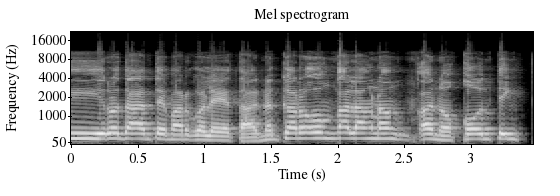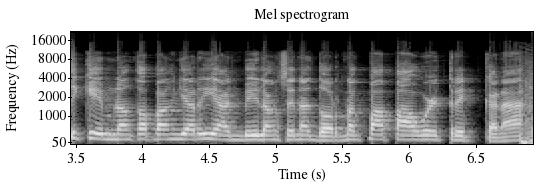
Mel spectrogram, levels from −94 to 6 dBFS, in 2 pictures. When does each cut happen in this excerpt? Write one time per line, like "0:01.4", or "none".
none

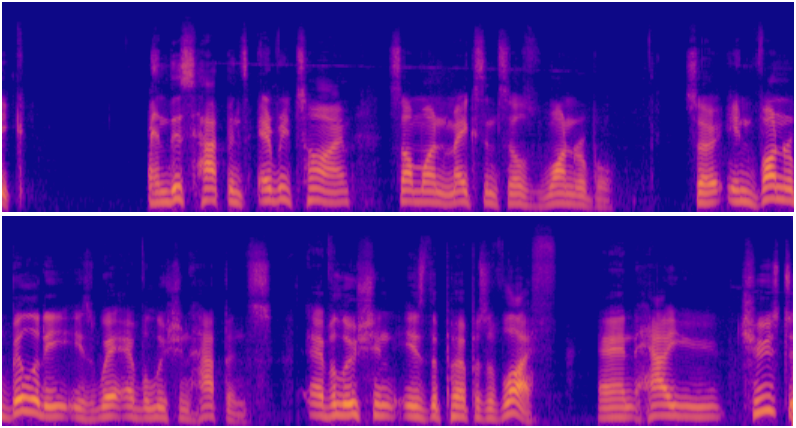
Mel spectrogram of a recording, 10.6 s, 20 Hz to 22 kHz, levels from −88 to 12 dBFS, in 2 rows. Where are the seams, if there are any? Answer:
0:07.2

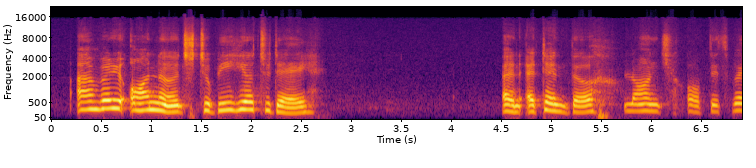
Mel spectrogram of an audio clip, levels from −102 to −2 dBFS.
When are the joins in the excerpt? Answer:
0:05.6

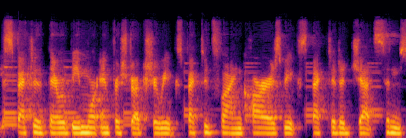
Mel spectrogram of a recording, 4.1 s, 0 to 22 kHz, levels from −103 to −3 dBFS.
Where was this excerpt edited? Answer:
none

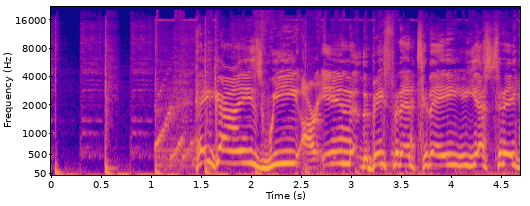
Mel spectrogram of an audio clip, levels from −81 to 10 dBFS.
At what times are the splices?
0:00.9

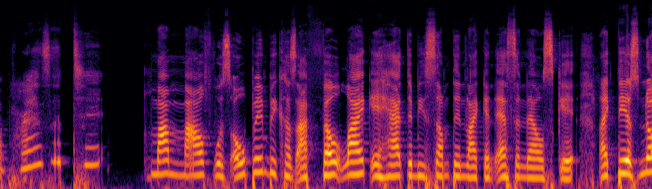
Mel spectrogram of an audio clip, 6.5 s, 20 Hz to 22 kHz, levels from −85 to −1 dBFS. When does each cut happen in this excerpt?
0:01.5

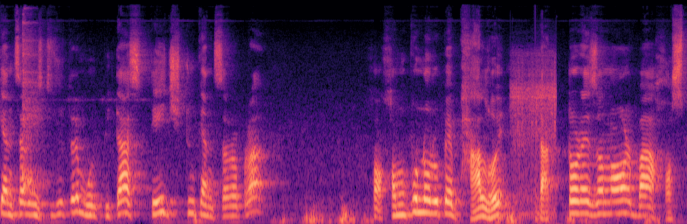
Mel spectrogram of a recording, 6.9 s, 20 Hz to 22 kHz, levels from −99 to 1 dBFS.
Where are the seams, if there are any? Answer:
0:05.3

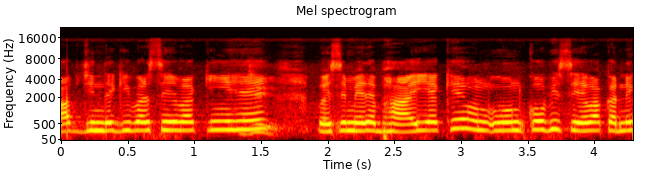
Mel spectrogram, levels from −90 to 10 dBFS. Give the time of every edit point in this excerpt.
none

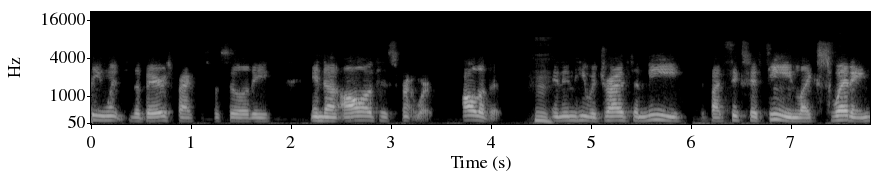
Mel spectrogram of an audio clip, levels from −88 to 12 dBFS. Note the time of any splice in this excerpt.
none

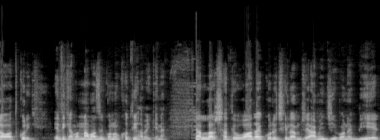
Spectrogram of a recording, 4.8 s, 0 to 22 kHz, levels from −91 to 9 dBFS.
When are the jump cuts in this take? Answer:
0:02.4

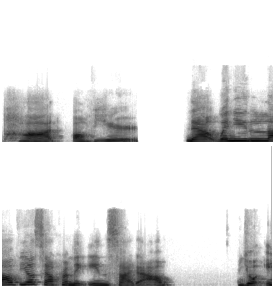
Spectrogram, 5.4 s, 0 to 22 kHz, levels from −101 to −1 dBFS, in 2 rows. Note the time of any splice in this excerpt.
none

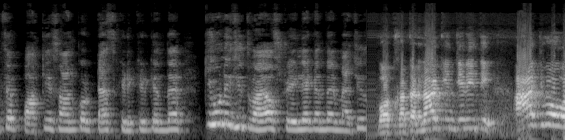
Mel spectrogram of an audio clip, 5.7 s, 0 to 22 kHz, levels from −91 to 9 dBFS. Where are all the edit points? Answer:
0:03.6

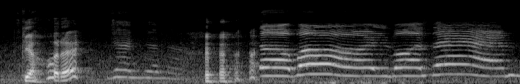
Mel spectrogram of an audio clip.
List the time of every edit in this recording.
0:02.6

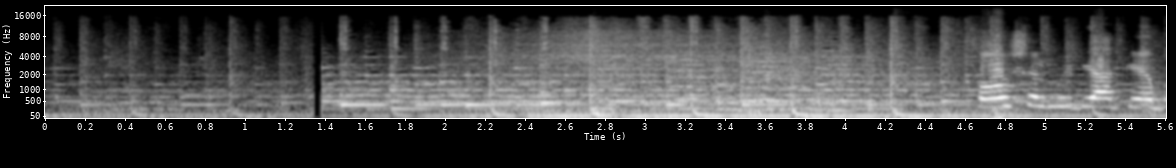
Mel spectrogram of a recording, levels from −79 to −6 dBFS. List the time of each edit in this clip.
0:01.2

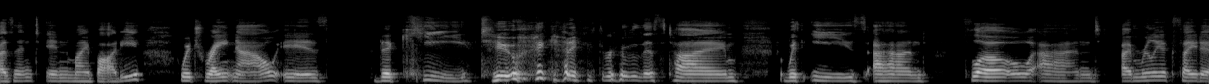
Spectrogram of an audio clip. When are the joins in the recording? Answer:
none

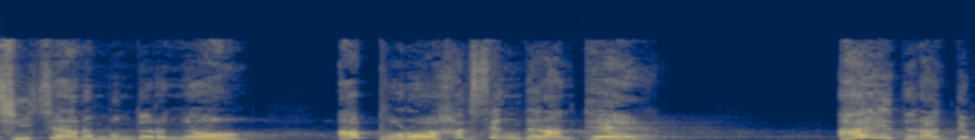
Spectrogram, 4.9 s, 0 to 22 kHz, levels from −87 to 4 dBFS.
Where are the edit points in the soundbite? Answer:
none

